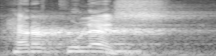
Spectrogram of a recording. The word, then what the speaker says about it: Heraklius: Yordania lalu disambutlah oleh herkules kalau tulisan bahasa heraklius kalau dibacanya itu herkules lah seperti itu rajanya Romawi menyambut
